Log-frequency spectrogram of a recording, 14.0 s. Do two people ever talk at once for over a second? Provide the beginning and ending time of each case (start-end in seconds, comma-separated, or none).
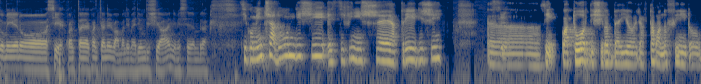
none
